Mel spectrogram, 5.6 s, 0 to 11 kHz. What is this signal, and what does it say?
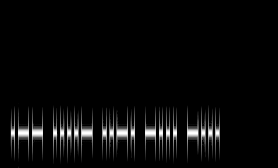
Morse code, heard as a keyed tone, about 17 wpm, 700 Hz. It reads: W4FBB
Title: USA Call Signs - 5 Characters - Repeated 2x - 17wpm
